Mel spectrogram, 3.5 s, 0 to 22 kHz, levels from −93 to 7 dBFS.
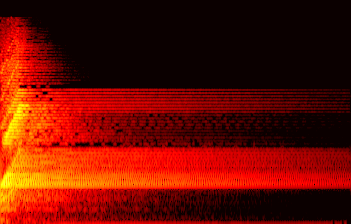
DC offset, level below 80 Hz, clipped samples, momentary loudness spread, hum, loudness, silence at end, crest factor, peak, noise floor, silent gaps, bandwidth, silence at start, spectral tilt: under 0.1%; -64 dBFS; under 0.1%; 28 LU; none; -19 LUFS; 1.7 s; 24 dB; -2 dBFS; -57 dBFS; none; 16 kHz; 0 s; 1 dB/octave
